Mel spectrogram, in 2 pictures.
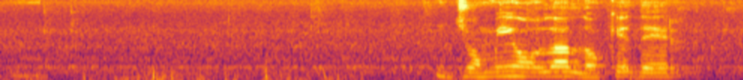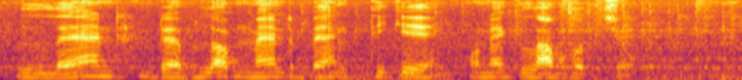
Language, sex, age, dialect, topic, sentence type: Bengali, male, 18-24, Western, banking, statement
